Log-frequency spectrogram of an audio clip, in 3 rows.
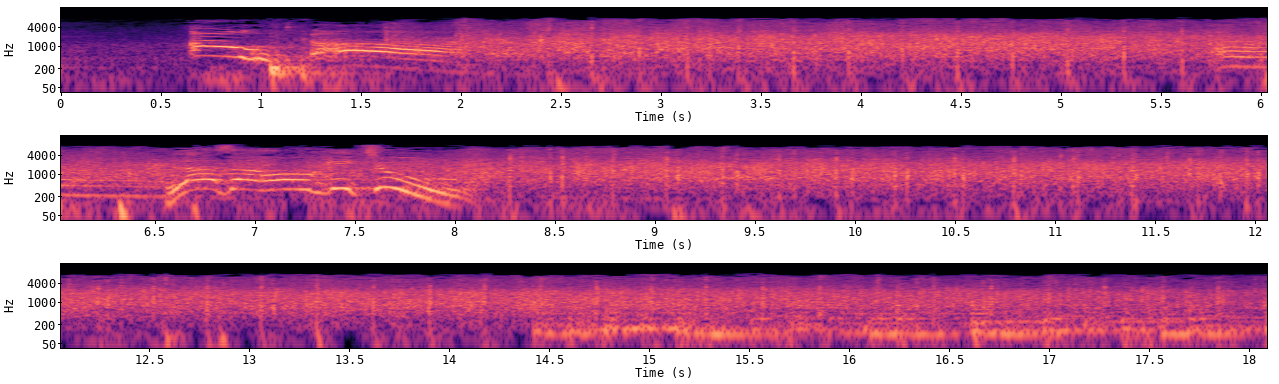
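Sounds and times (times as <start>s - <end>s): audience applauding: 1.5s - 18.0s
low music: 14.4s - 18.0s.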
